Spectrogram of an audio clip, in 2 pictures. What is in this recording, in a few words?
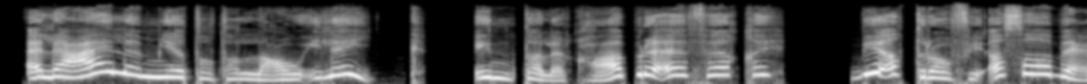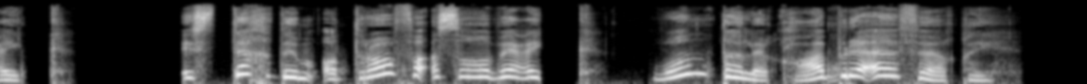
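Arabic, Female Child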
